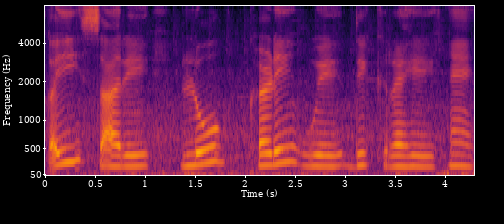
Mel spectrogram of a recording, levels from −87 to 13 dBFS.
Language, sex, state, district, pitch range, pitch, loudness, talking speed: Hindi, female, Madhya Pradesh, Katni, 190-225 Hz, 205 Hz, -18 LUFS, 110 wpm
